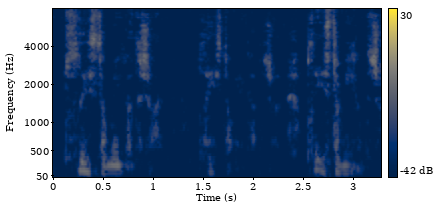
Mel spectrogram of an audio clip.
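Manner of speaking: hushed, whispered muttering under the breath. Act out yourself on the whale watching trip, hoping the photographer got the shot, retelling a mutter. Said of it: "you hear me muttering".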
